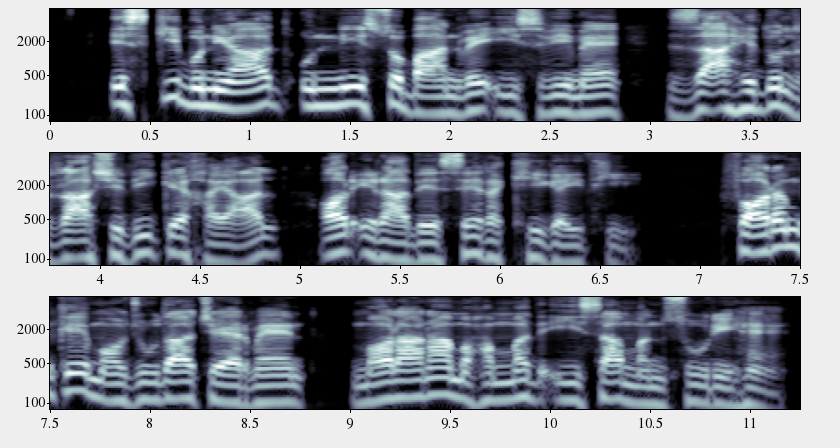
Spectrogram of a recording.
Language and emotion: Urdu, neutral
